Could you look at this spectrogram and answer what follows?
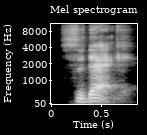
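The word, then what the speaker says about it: צדק: I can barely pronounce that, but Sedak.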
